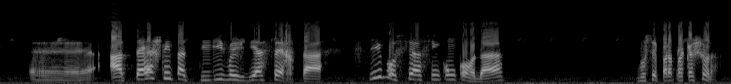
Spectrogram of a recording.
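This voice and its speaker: Long, frequent pauses from a man talking at a fairly slow pace. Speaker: liberal political activist. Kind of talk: casual chat. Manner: halting.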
